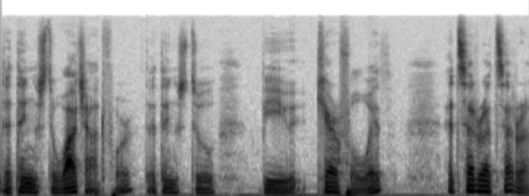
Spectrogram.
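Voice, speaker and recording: A man with a non-native accent speaks in a very deep, low voice with a dark, mellow tone. His intonation is lively, broken by long, frequent pauses. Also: moderate pace. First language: not English. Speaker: Zen teacher and podcast host. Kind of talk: casual dharma talk in podcast.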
